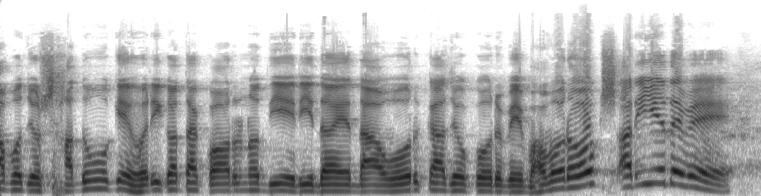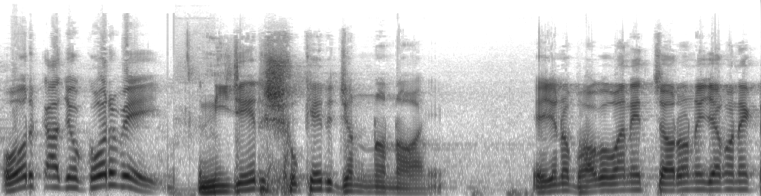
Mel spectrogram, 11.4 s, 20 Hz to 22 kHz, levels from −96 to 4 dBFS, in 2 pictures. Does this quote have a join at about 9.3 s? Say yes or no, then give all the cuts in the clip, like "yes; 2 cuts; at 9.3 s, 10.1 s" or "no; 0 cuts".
no; 1 cut; at 7.0 s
